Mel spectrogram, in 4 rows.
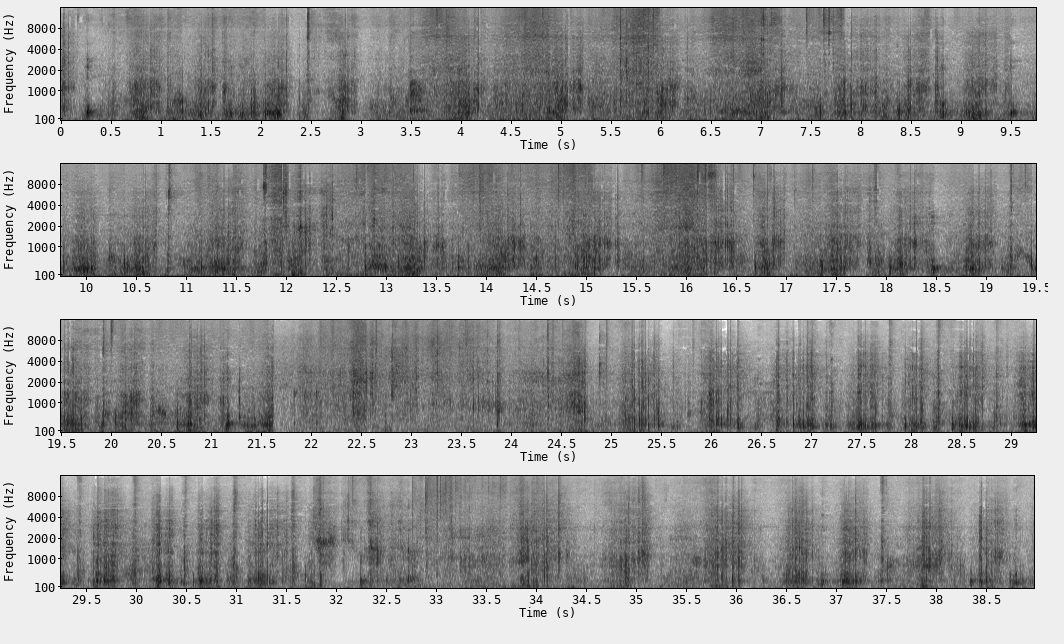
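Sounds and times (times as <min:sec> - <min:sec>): crunching and chewing ice: 0:00.0 - 0:38.9.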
